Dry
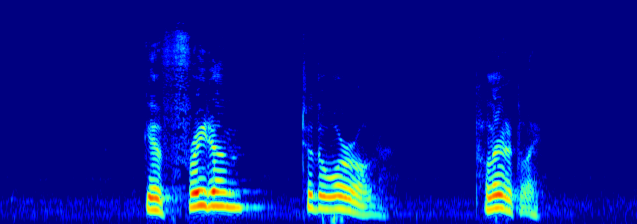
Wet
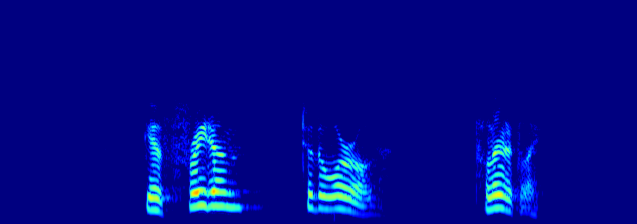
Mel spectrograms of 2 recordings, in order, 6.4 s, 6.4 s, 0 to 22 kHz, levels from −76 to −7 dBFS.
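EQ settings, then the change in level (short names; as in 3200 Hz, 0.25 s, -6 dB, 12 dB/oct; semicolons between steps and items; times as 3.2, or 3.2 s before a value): band-pass 2200 Hz, Q 0.75; air absorption 350 m; 0.0 dB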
